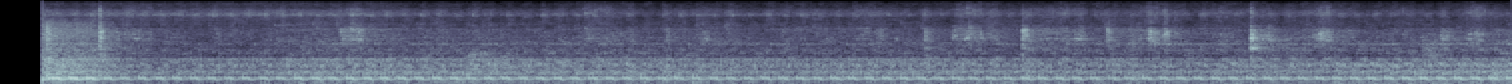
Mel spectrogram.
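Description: A motor running steadily with an even, unchanging hum, with a few light clicks over it.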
